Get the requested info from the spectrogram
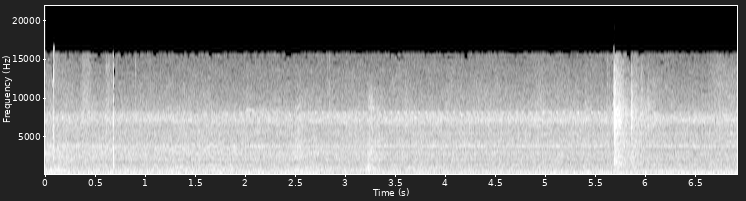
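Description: Tobu limited express electric train pulling out of the station, a steady rumble of motors and wheels on the rails; the deepest part of the rumble falls away about three seconds in.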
